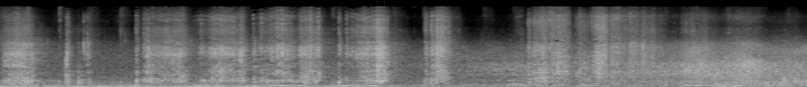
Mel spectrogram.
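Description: Long-handled snow scraper scraping ice and packed snow off a pavement in repeated strokes, loudest about six seconds in.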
